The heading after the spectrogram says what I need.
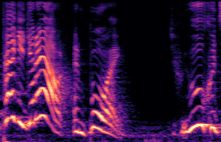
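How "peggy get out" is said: much higher, hammed-up urgent cry; mock urgent warning. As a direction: warn her off in mock panic. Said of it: "And he's like".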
